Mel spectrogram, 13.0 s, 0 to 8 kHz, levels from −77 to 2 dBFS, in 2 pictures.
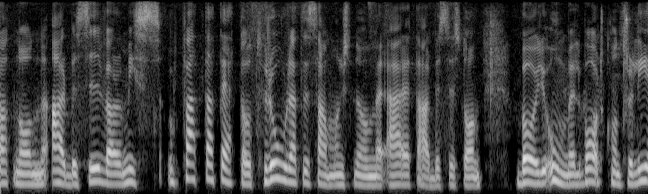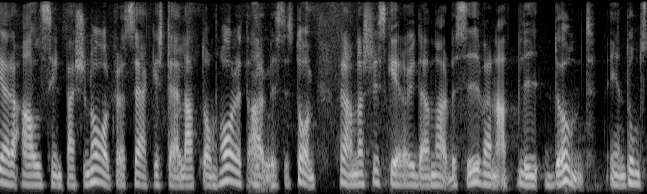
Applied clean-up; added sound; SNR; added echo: neural mask model Resemble Enhance denoiser.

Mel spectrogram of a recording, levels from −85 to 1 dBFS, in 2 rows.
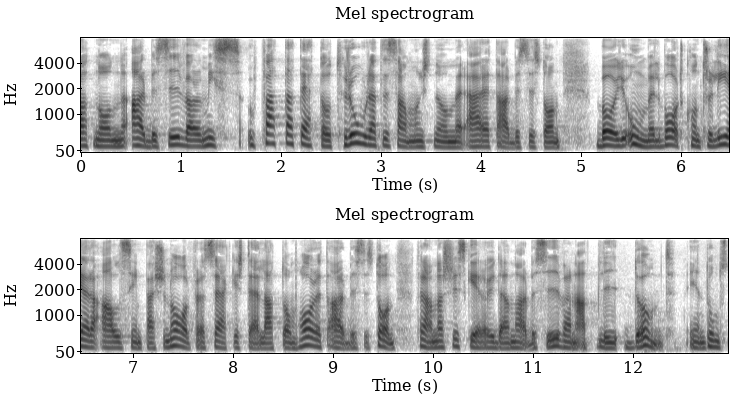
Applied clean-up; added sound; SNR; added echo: none; none; none; none.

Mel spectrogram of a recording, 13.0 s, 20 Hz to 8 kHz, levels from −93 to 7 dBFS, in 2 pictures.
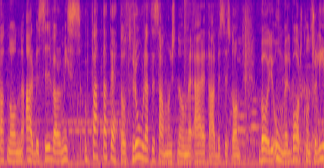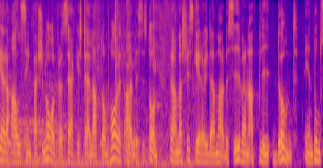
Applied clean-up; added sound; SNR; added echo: none; Burping, eructation; 12 dB; none.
